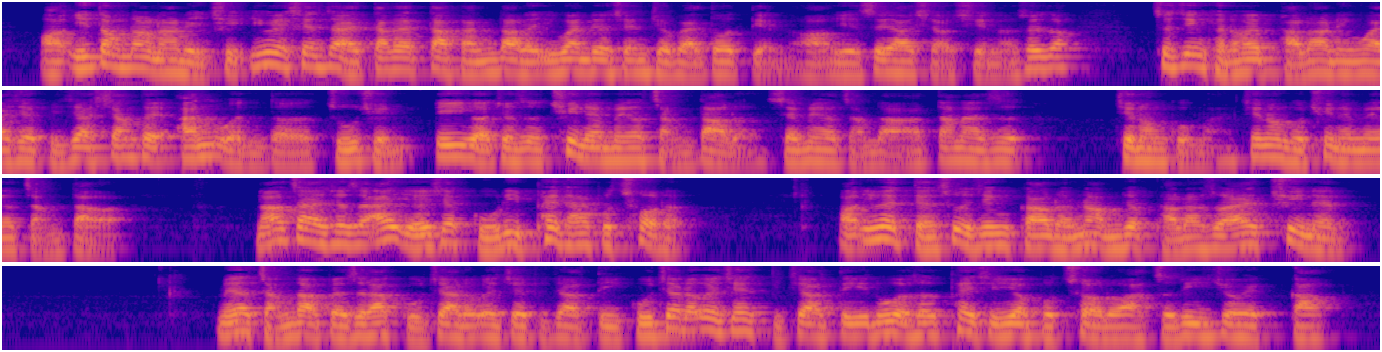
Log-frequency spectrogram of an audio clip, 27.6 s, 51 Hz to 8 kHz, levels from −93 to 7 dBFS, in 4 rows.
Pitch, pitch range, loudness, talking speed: 125 Hz, 110-145 Hz, -27 LUFS, 360 characters per minute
